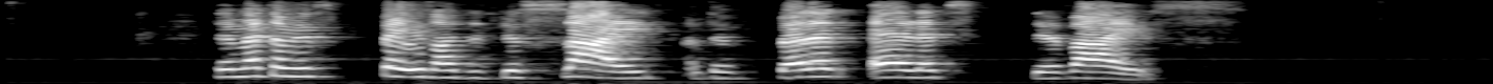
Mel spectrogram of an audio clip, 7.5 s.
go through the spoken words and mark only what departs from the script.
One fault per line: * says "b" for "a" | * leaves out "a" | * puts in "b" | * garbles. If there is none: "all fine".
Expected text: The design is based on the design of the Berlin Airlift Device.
* says "medal" for "design"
